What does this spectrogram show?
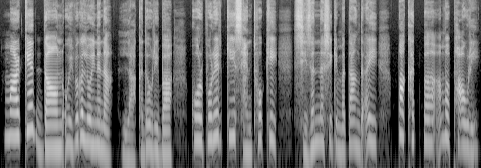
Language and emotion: Manipuri, fearful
